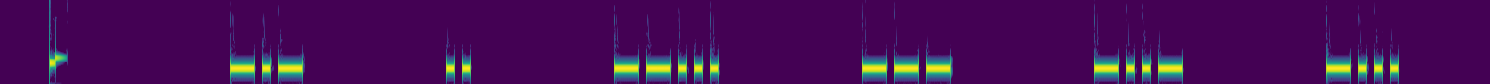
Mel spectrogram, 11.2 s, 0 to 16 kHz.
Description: Morse code, heard as a keyed tone, about 21 wpm, spaced as for 7 wpm, 700 Hz. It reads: KI7OXB
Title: USA Call Signs - 6 Characters - 6x Character Spacing - 20wpm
